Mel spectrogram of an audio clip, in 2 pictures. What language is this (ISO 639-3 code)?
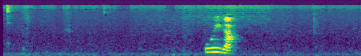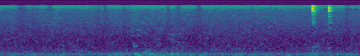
ipk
